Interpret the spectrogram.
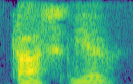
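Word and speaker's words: Carse View: Cast View. – You might have to spell that for me, sorry. – C-A-R-S-E. – Cast View. – Yeah, V-I-E-W, Cast View.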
